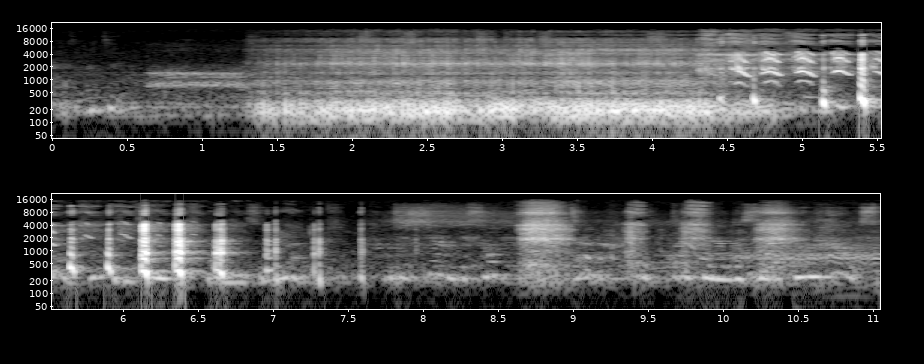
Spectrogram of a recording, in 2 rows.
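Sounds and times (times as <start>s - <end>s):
man snoring: 1.3s - 5.0s.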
